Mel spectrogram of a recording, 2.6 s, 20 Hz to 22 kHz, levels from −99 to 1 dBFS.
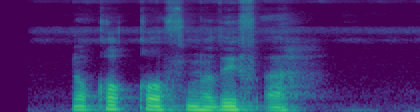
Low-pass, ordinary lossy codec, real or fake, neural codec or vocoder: none; none; fake; vocoder, 44.1 kHz, 128 mel bands every 512 samples, BigVGAN v2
